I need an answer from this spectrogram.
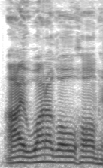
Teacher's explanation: want to가 은 사운드의 영향을 받아서 유성동화로 바뀐 것이죠. 나 닮아라 해서 N으로 바뀌었어요.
